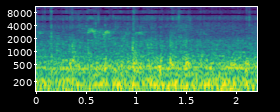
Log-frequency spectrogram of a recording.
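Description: Wind buffeting the microphone outdoors: a steady, loud, low rumble.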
